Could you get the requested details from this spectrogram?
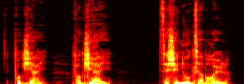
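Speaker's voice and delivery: calling out, crying the words out. A man pushes past a woman and slams the door, shouting. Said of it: "battit la porte en criant".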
